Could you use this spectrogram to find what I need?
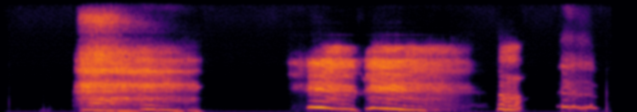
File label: realistic sound of a woma, trembling voice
